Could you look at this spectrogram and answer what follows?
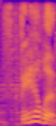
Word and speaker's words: Phelan: Okay, with that, please enjoy this conversation with Phelan. You know, the first thing I want to ask you, it's Phelan? Phelan.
